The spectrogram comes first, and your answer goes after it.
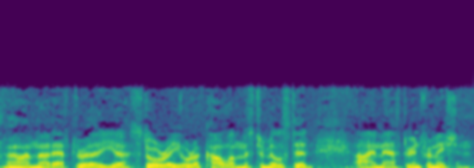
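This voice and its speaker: A man's voice: a bass voice, fairly even intonation, brisk. A man playing a kindly, determined young newspaperman in an old-time radio drama, acting and narrating in a matter-of-fact, clipped way. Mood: inquiring. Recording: dull, noisy old radio recording.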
